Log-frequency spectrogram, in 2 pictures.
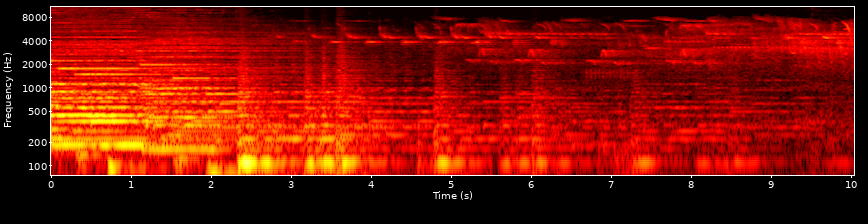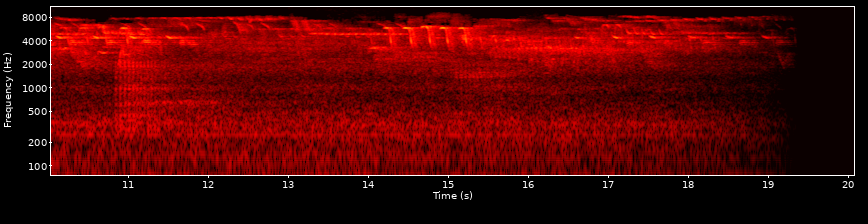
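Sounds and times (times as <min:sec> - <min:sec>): birds chirping: 0:00.0 - 0:19.2.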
